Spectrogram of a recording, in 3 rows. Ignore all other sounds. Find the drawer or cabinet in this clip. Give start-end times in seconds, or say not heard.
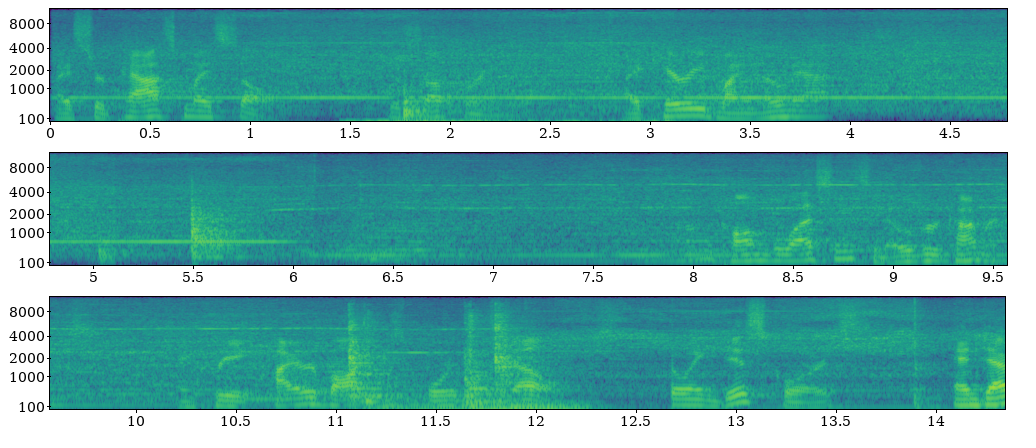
1.4-3.0, 5.0-6.7, 11.1-12.3.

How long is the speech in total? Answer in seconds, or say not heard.
10 s.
